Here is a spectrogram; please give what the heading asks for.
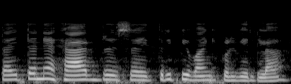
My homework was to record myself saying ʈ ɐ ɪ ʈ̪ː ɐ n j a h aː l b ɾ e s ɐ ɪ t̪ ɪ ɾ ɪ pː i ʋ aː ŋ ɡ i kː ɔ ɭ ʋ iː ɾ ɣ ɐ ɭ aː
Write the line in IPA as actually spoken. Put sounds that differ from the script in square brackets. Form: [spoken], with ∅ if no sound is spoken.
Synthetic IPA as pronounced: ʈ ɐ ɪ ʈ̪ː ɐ n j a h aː [ɾ] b ɾ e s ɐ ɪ t̪ ɪ ɾ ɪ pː i ʋ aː ŋ ɡ i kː ɔ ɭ ʋ iː ɾ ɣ ɐ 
